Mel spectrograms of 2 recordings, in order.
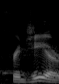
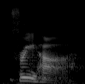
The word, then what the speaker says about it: Frijia: They get the right, but they don't often get the friia right. And they they they just they just guess. And usually the J is is silent.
